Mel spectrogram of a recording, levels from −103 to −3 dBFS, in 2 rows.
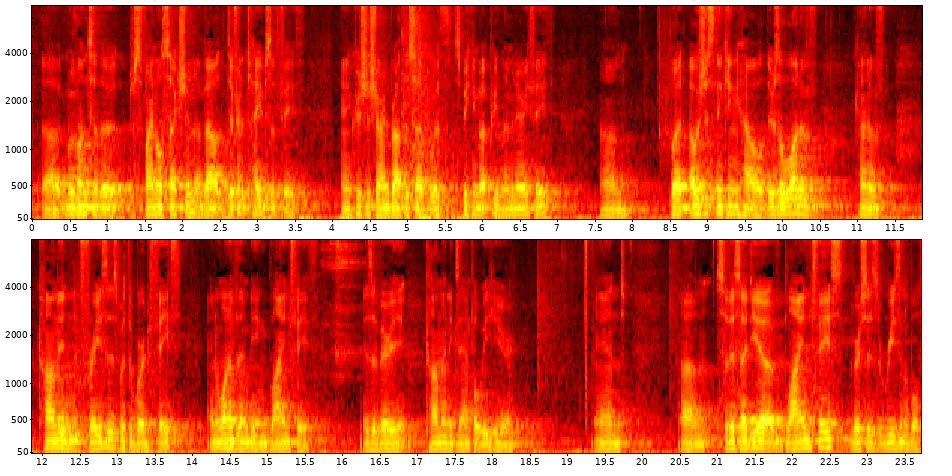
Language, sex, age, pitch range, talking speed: English, male, 20-39, 85-105 Hz, 170 wpm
